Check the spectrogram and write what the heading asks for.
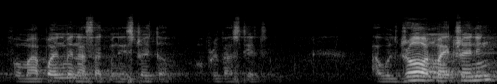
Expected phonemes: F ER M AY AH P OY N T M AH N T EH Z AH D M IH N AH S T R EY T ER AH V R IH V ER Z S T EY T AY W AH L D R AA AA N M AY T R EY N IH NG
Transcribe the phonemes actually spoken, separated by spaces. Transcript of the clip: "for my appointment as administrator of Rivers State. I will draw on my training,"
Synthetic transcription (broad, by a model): F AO M AY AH P OY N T M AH N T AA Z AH D M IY N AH S T R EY T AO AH P R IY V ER S T EY T AY W AH L D R AA AA N M AY T R EY N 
